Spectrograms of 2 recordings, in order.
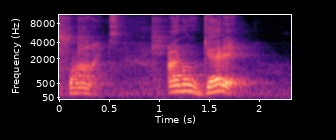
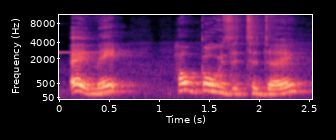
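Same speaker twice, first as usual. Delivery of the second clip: loud, hammed-up British accent; mock British accent; 3 semitones higher, 5 dB louder than usual. Podcaster showing how British people sound, mock British accent. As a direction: do a caricature British greeting. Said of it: "British people basically sound like toddlers".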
